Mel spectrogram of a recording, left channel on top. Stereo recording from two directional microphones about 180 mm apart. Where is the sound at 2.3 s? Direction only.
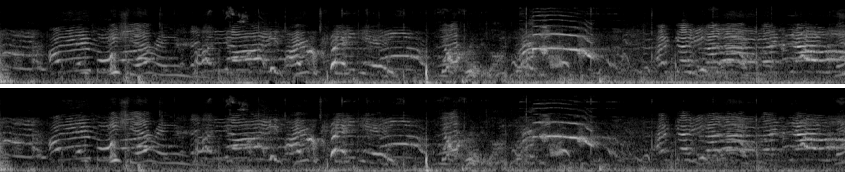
50° left (ahead or behind).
